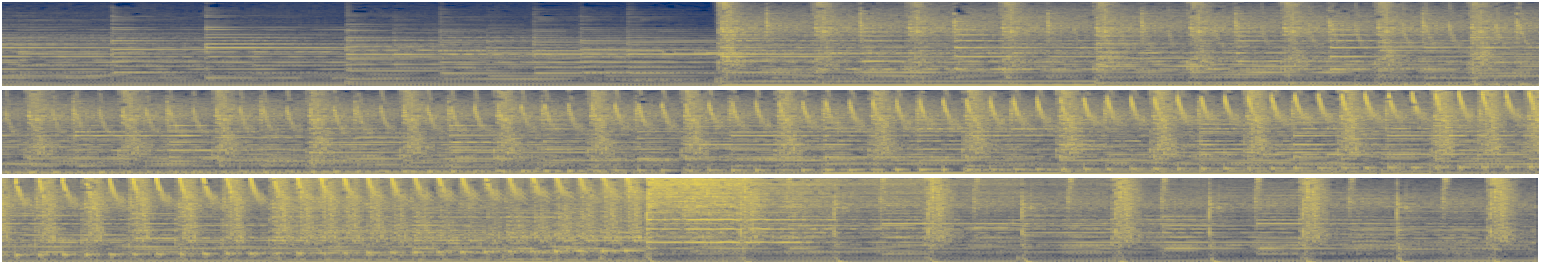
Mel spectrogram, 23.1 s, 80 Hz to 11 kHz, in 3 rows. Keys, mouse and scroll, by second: 0.8-4.8 drag, 6.9 click, 10.1 click, 13.3-13.8 scroll down 3, 14.4 click, 16.7 click, 17.0-17.5 scroll up 2, 18.2-21.9 drag, 22.8 click.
